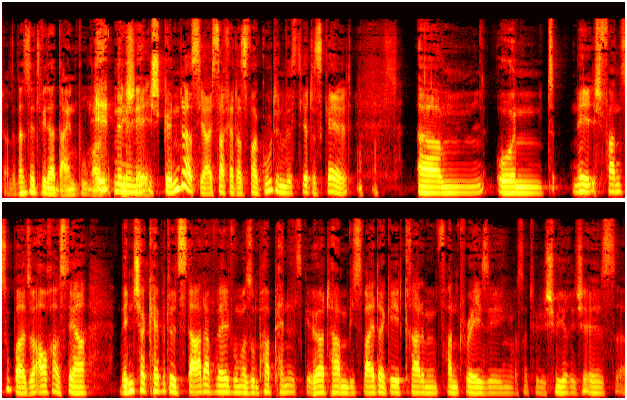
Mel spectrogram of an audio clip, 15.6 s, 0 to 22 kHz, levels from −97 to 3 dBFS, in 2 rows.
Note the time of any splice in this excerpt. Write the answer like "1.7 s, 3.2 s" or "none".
1.4 s, 14.6 s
